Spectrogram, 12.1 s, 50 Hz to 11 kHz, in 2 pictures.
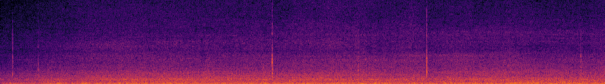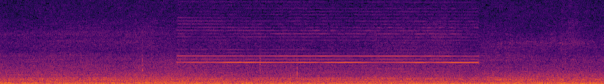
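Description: Motorcycle engine running steadily at a cruising speed of about 90 km/h, mixed with a constant rush of wind and road noise. About eight seconds in, a steady high-pitched tone joins for roughly three seconds.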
